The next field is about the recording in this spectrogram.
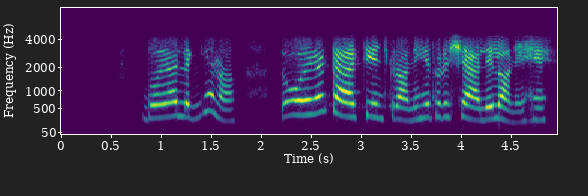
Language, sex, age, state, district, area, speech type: Dogri, female, 18-30, Jammu and Kashmir, Samba, rural, conversation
